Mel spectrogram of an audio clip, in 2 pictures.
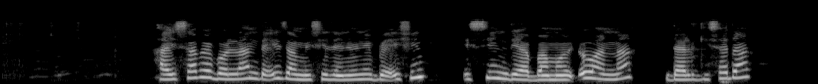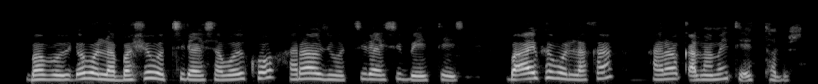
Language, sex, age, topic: Gamo, female, 18-24, government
